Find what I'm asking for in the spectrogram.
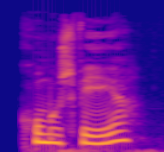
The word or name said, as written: kromosfære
